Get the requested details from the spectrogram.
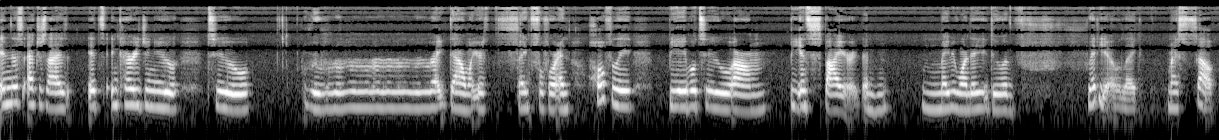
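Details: Stuttering in a young woman who has stuttered since childhood; fillers and repetitions.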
